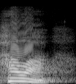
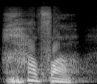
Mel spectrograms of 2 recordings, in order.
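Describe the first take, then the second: First: The middle consonant is a plain W sound. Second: The middle consonant is a buzzing V sound. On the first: This is the Korean form of the name. "우리나라 언어는 이 뇌가 진동이 되는 언어가 아니에요. 그냥 하와" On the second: This is the original Hebrew form of the name. "원래 하와가 아니라 히브리어 하바"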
